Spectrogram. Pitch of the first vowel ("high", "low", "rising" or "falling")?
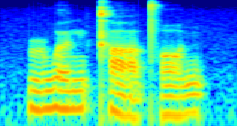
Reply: rising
